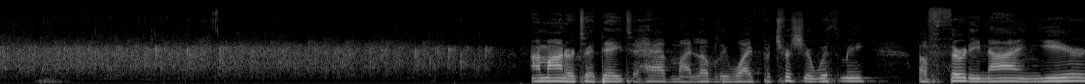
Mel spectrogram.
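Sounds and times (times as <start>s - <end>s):
audience applauding: 0.0s - 5.3s
speech: 5.3s - 10.8s.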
